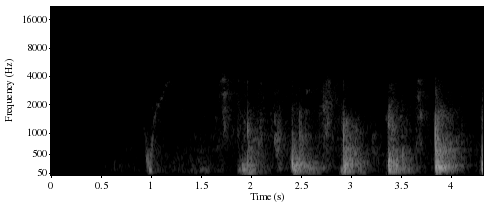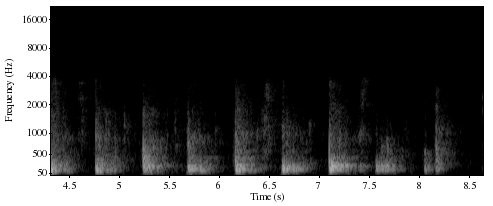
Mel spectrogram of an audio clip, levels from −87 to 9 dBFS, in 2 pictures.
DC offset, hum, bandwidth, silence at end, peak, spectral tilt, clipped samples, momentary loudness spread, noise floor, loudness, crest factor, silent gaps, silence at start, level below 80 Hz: under 0.1%; none; 4 kHz; 0.35 s; -16 dBFS; -10.5 dB/octave; under 0.1%; 17 LU; -72 dBFS; -39 LUFS; 24 dB; none; 0.95 s; -64 dBFS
